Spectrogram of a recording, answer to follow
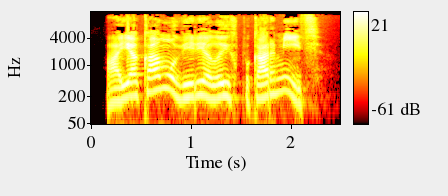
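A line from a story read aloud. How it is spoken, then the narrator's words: Angry growl. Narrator (Russian): сердито рыкнул Харган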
